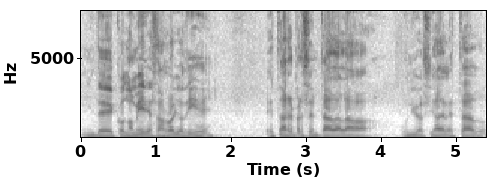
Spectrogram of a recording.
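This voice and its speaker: A man at medium pitch talks at a moderate pace with long, frequent pauses, his intonation fairly even and his loudness very even. Noticeable background noise is present. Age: 70s. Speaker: government official and physician. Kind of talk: TV interview.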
